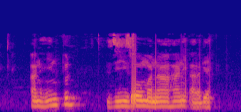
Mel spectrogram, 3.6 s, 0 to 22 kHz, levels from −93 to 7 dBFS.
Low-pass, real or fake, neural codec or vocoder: 7.2 kHz; real; none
